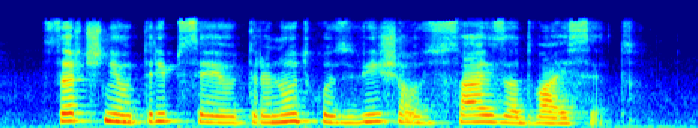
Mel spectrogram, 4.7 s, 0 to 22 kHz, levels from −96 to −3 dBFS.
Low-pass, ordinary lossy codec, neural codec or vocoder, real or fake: 10.8 kHz; Opus, 32 kbps; vocoder, 24 kHz, 100 mel bands, Vocos; fake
